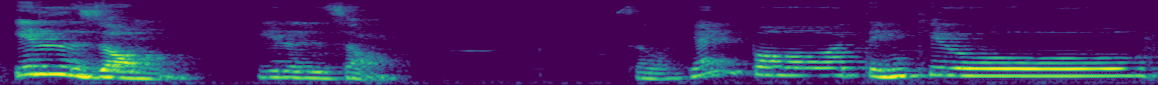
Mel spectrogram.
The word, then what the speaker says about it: ils ont: Ils ont, like I said earlier po, il is, we spell it with S. And then yung kasunod po niya, O-N-T, kaya magiging bigkas na po natin. Ilzong.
